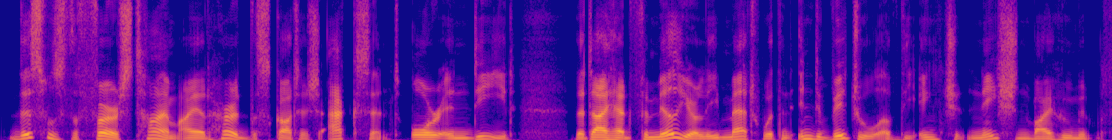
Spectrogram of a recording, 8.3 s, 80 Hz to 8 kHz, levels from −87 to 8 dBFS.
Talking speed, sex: 215 wpm, male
